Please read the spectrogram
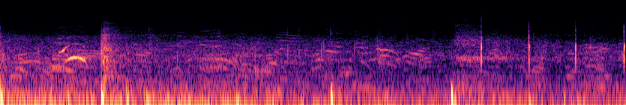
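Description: Players' shouts and calls from across a football pitch, with one sharp knock under a second in and a quick run of sharp clicks near the end, over a steady low rumble.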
